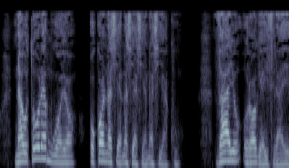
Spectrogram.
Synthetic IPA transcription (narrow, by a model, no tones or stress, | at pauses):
naotoːɾɛmwɔjɔ | okɔnaɕjanaɕjaɕjanaɕiaku | ðajoʔoɾɔɣeaisɾaɛ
